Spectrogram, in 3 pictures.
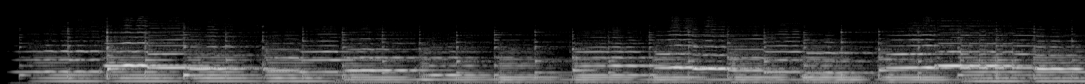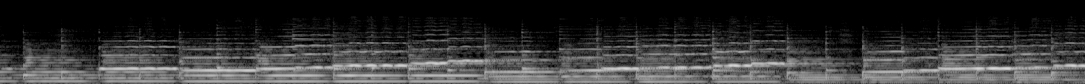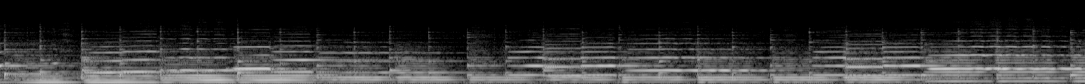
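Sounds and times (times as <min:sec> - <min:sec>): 
flute trio playing: 0:00.1 - 0:32.5.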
